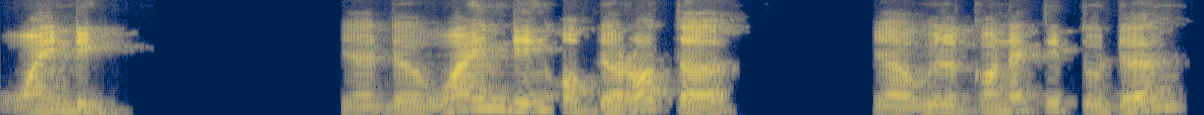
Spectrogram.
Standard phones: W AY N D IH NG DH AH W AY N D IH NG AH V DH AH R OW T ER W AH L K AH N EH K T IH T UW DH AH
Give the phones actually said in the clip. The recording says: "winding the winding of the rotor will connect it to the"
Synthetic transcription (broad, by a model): W AY N D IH NG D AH W AY N D IH NG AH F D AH R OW T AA W AH L K AH N EH K T IH T UW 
